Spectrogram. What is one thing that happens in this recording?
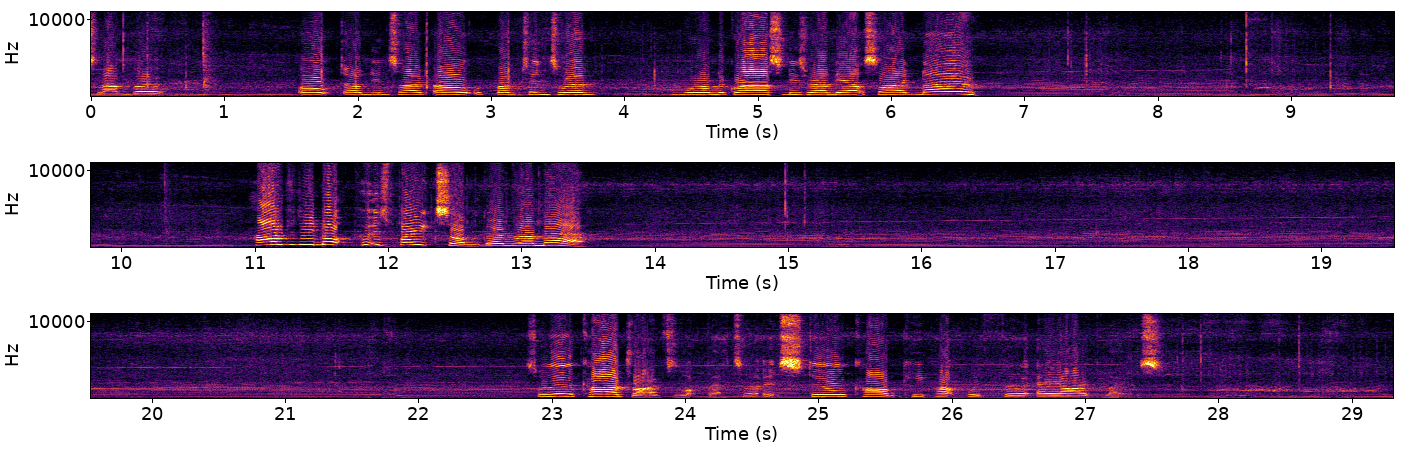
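A racing car engine roars steadily, its pitch rising and dropping with gear changes.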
